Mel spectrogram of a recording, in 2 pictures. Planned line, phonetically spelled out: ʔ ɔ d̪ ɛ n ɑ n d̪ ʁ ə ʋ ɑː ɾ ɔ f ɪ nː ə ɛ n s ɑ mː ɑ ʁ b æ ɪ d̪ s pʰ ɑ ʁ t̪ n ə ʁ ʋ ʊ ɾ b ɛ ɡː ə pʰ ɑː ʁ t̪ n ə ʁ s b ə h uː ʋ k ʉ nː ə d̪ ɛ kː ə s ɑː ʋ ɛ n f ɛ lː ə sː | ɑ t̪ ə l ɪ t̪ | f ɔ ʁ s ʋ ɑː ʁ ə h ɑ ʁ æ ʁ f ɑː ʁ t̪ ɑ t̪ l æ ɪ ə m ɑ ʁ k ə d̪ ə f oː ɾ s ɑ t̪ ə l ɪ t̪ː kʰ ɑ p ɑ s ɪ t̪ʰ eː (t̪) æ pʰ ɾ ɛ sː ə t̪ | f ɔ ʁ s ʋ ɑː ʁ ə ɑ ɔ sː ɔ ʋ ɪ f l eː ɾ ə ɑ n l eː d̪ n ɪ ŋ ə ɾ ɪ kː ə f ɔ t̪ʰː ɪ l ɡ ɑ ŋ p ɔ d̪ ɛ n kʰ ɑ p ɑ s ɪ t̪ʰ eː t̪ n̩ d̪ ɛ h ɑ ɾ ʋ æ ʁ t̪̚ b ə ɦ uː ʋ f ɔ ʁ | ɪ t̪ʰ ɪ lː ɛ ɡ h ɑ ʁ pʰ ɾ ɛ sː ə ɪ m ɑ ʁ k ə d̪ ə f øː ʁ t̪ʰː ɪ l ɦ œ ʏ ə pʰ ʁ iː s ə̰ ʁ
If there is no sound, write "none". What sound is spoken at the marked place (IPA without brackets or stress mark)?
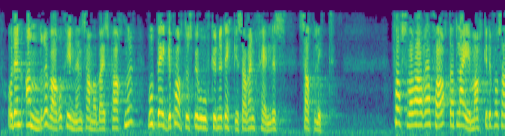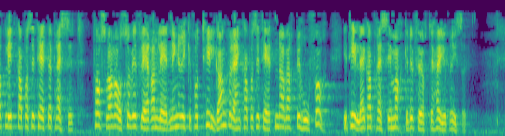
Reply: t̪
